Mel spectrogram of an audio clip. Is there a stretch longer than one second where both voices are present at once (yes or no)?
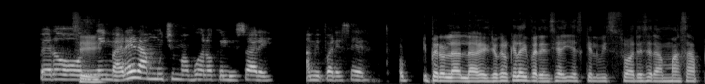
no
